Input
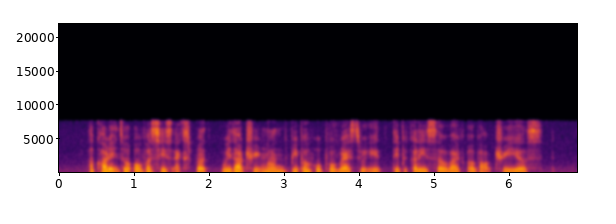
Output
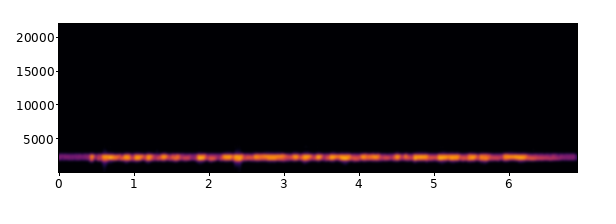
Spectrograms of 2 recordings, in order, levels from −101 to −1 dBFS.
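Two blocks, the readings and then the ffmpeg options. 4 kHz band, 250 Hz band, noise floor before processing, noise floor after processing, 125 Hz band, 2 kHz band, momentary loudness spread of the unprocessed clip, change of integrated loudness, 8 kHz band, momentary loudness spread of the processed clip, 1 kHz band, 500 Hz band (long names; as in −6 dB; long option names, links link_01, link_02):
below −40 dB, below −40 dB, −63 dBFS, −64 dBFS, below −40 dB, +17.5 dB, 9 LU, +4.5 dB, can't be measured, 7 LU, below −40 dB, below −40 dB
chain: -filter_complex "[0:a]lowpass=frequency=2300:width_type=q:width=0.5098,lowpass=frequency=2300:width_type=q:width=0.6013,lowpass=frequency=2300:width_type=q:width=0.9,lowpass=frequency=2300:width_type=q:width=2.563,afreqshift=-2700,dynaudnorm=framelen=570:gausssize=5:maxgain=5dB,asplit=5[link_01][link_02][link_03][link_04][link_05];[link_02]adelay=150,afreqshift=-110,volume=-20dB[link_06];[link_03]adelay=300,afreqshift=-220,volume=-25dB[link_07];[link_04]adelay=450,afreqshift=-330,volume=-30.1dB[link_08];[link_05]adelay=600,afreqshift=-440,volume=-35.1dB[link_09];[link_01][link_06][link_07][link_08][link_09]amix=inputs=5:normalize=0,afftfilt=real='re*eq(mod(floor(b*sr/1024/1900),2),1)':imag='im*eq(mod(floor(b*sr/1024/1900),2),1)':win_size=1024:overlap=0.75,volume=-1dB"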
